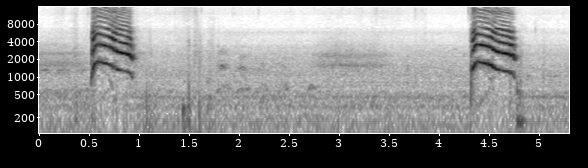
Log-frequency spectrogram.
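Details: Two harsh, grating squawks from an Alexandrine parakeet, each about half a second long and falling in pitch, spaced roughly four seconds apart, with faint clicks and a soft hum between them.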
